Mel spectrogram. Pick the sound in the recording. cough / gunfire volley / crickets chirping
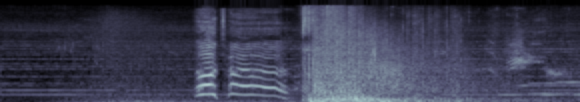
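gunfire volley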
